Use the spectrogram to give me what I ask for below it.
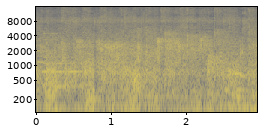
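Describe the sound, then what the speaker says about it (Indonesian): Students in a classroom clap for a group that has just finished presenting on bullying, a continuous, fairly loud patter of many hands with faint voices beneath. "Tepuk tangan untuk kelompok 1."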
